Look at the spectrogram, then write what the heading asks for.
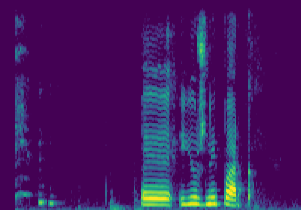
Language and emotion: Russian, neutral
